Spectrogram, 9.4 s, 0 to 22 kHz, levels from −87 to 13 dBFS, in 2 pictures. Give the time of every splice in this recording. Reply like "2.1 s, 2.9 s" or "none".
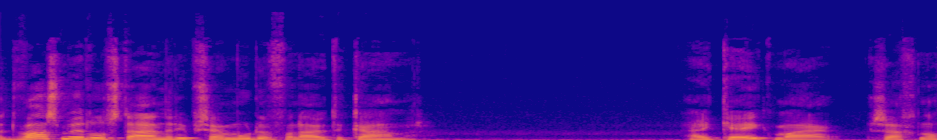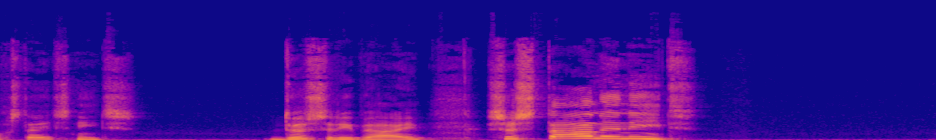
none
